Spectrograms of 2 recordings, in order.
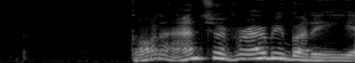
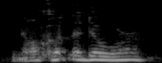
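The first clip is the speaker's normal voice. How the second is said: ordinary delivery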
